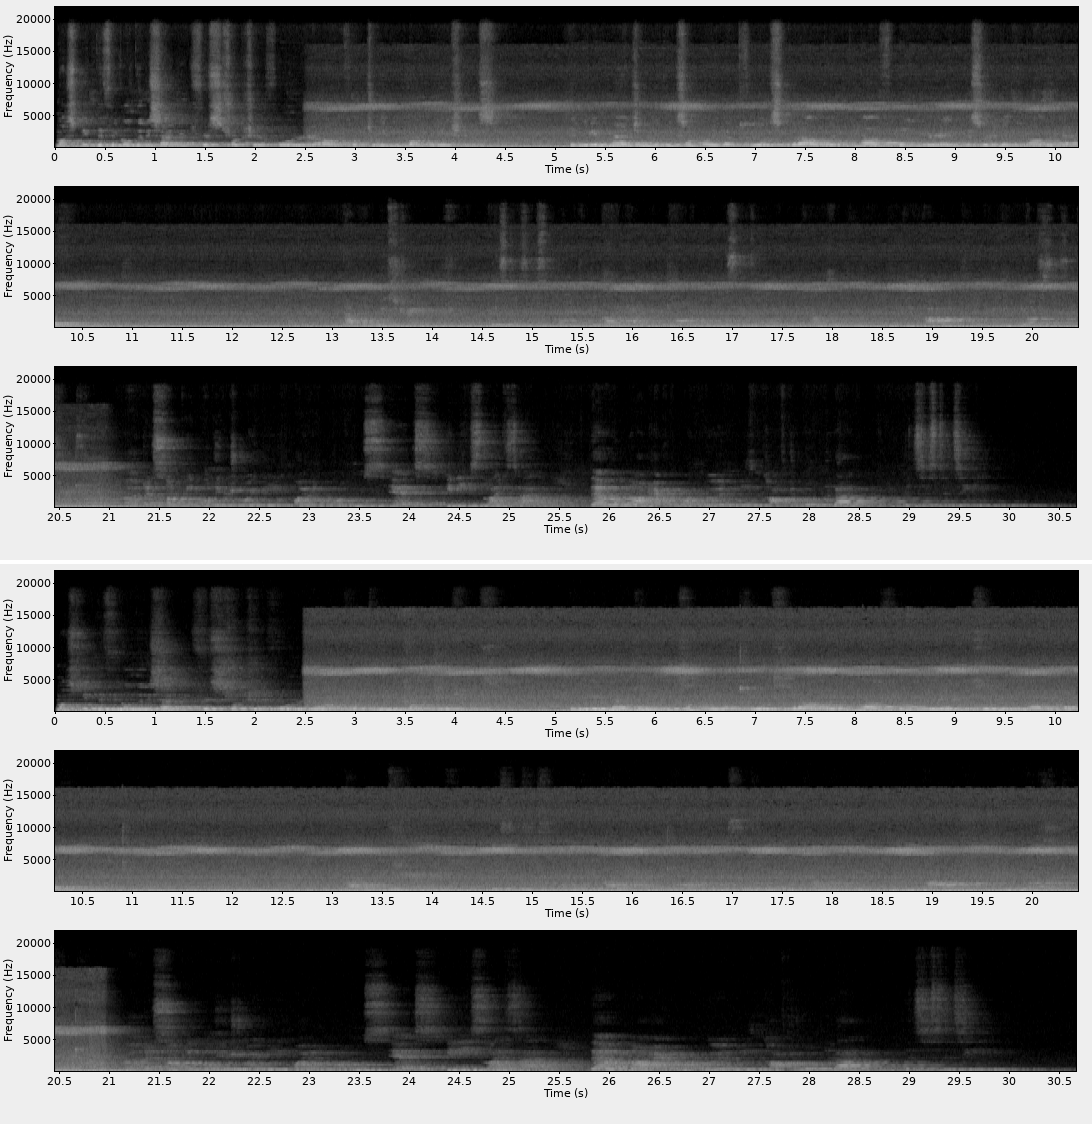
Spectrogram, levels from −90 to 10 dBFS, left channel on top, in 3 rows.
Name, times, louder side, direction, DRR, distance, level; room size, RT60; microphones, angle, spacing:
voice 1, 0.0-4.4 5.1-10.3, equal, 85° left, 4 dB, 1.0 m, -27 dB
sound 1, 2.5-21.0, right 1 dB, 35° right, 0.8 m, -33 dB
voice 2, 13.1-14.2 14.6-18.0 18.5-19.3 19.6-20.0 20.3-24.0 24.4-25.3 25.8-28.9 29.3-29.7, equal, 35° left, -7 dB, 2.5 m, -40 dB
12.5 x 9.5 x 3.5 m, 2.3 s
head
